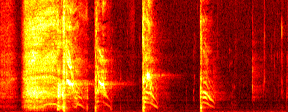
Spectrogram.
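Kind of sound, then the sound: human body sound, coughing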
